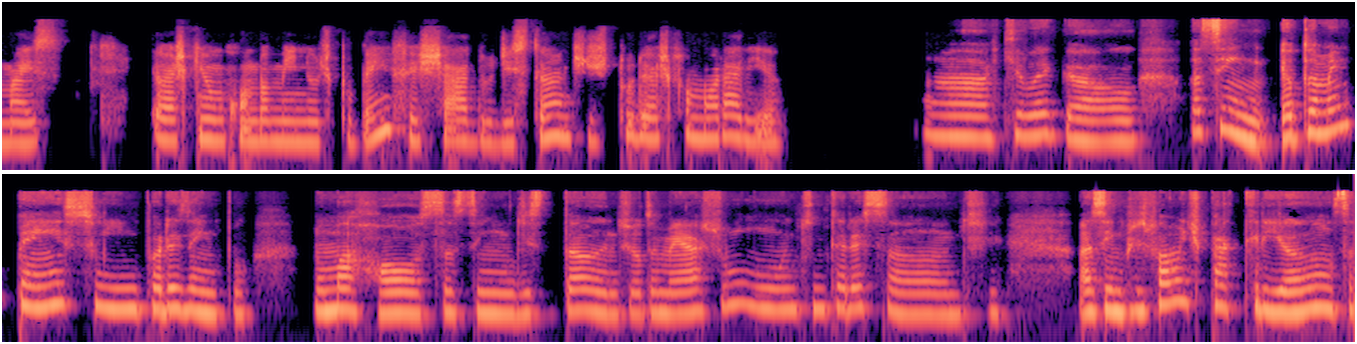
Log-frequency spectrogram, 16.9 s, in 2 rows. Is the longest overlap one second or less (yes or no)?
yes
